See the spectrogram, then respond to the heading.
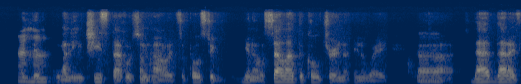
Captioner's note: speaks Spanish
